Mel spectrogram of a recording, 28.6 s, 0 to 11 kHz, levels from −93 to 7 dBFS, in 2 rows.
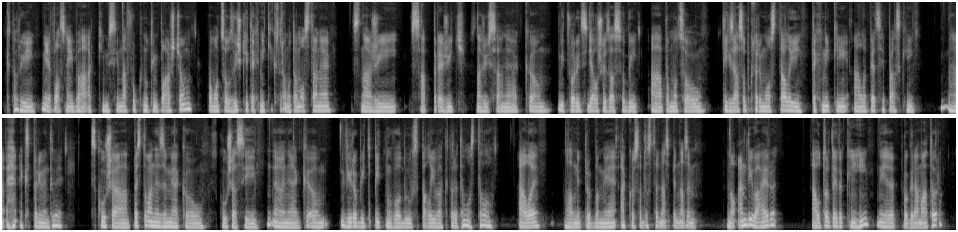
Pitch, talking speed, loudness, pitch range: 120 Hz, 145 wpm, -21 LUFS, 110-130 Hz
